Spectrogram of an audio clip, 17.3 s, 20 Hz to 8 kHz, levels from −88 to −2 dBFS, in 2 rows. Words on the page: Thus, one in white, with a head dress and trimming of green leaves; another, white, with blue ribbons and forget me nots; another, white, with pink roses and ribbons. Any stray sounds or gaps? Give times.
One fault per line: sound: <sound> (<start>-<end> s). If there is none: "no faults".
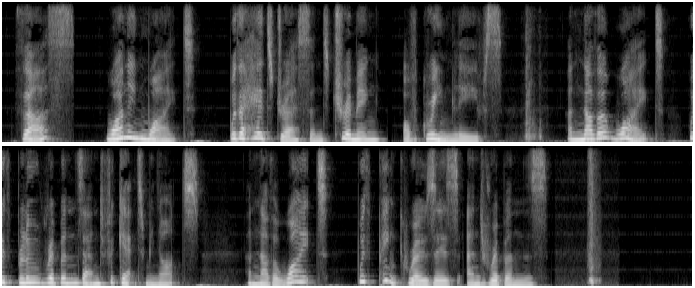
sound: thud (6.5-6.8 s)
sound: whoosh (15.9-16.1 s)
